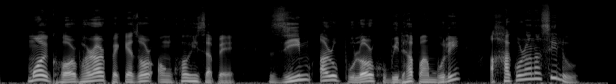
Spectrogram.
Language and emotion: Assamese, surprised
